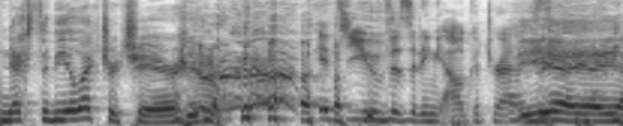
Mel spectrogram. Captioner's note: laughing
